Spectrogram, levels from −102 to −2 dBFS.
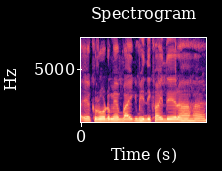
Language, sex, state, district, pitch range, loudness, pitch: Hindi, male, Jharkhand, Palamu, 160-170 Hz, -12 LUFS, 165 Hz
